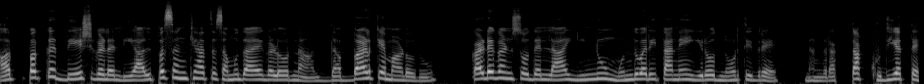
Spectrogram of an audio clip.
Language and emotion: Kannada, angry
